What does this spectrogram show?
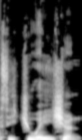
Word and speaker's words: situation: la frase about the situation que significa acerca de la situación Ponle mucha atención a Cómo se pronuncia la palabra situación en inglés es situation con una o muy suave about the situation about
